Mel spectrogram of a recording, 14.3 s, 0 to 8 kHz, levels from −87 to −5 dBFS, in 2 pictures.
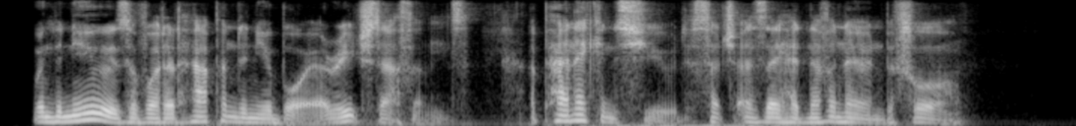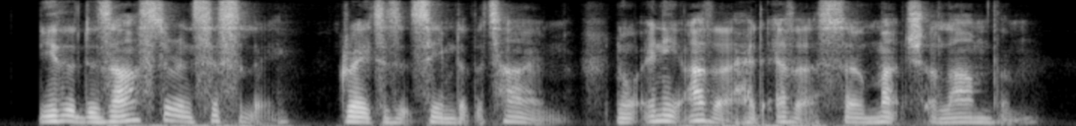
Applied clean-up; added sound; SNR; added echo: neural mask model DeepFilterNet 3.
